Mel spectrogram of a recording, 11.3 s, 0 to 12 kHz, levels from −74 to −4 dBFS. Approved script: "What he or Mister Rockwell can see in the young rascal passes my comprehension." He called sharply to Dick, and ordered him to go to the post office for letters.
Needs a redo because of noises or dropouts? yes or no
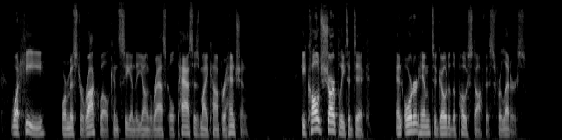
no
